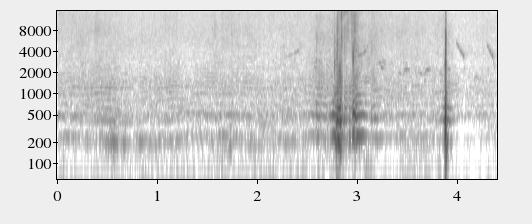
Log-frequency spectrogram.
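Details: Steady drone of a honey bee colony nesting in an old trash can, an even low hum carrying on beneath two or three brief sharp knocks near the end.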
